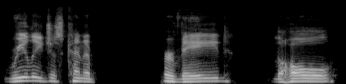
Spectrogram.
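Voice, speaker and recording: A man's voice: medium pitch, steady tone, unhurried, dry recording, studio quality. A man hosting a radio show, talking in casual conversation. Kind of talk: casual chat, airing workplace grievances.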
